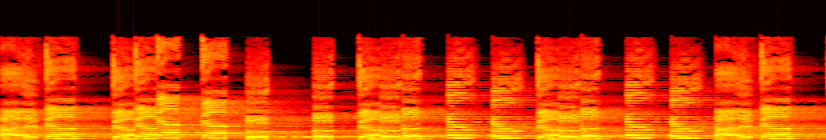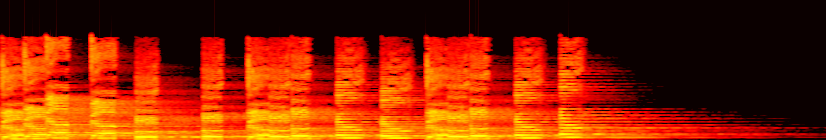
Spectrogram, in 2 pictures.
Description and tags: Taken from a track I produced.
FOLLOW FOR FUTURE TRACKS!
All samples taken from the song: I am with you By: DVIZION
